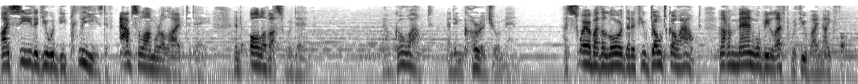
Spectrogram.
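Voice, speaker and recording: An actor playing a blunt, indignant army commander, scolding in a dramatized audio Bible. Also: male voice, mid-range voice, big pitch swings, normal speed, highs cut off, soft background music, lightly acted. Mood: angry rebuke. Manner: forceful, scolding.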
